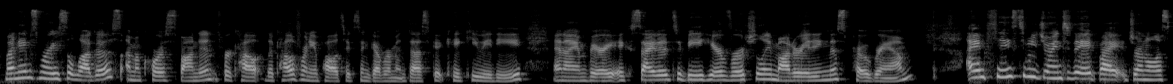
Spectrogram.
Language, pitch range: English, 185-240 Hz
